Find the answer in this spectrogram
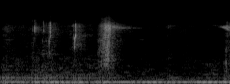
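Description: A few short, high-pitched animal chirps and clicks between about a third of a second and a second in, the last one loudest with a brief falling tail, over a steady low hum.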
